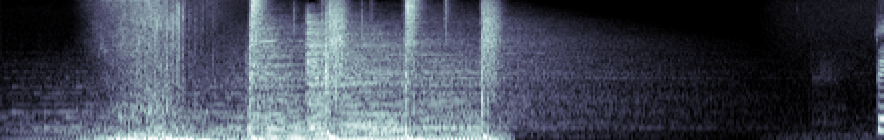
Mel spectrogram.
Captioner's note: whoosh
